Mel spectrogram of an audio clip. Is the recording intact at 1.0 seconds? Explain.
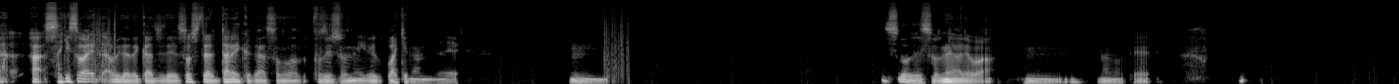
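No. From 0.93 to 1.15 s the speech is broken up by an irregular burst of crackle and scratching. This is loose connector crackle: a worn or dirty contact in the signal path is making and losing connection rapidly as it shifts, so the signal is chopped on and off for about 0.22 s. Any DC present on the line turns those breaks into pops.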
